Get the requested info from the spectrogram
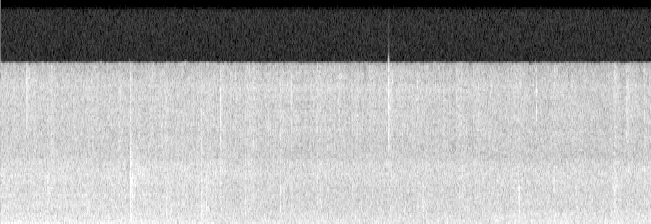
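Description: Steady hiss of outdoor street ambience, with a low hum fading out in the first second or so and a few faint ticks.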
